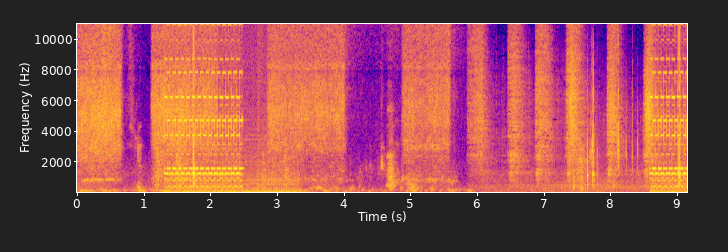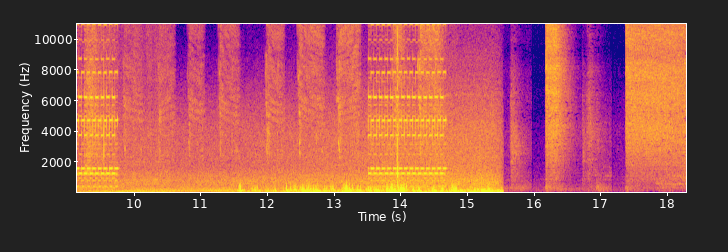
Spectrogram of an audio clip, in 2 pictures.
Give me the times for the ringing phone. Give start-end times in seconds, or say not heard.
1.3-3.4, 8.6-10.6, 13.5-14.9.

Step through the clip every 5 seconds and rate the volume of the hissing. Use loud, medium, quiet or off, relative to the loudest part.
medium, medium, loud, loud.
